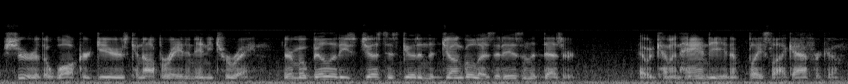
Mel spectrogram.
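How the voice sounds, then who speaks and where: An actor playing a shrewd male intelligence officer who talks in a measured, persuasive and faintly sardonic way. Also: low-pitched, highs cut off, a little hiss or hum, close to an everyday voice. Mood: analytical. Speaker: advisor on a recorded tape. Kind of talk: video game voice acting.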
